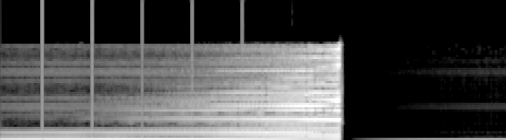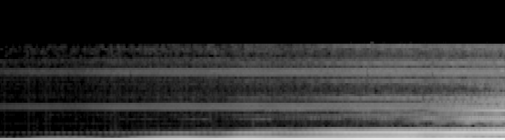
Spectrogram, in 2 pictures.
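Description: A steady electronic drone tone with many overtones, held on one low pitch. It cuts off abruptly a little over three seconds in, then fades back in slowly and swells until it is loud again.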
